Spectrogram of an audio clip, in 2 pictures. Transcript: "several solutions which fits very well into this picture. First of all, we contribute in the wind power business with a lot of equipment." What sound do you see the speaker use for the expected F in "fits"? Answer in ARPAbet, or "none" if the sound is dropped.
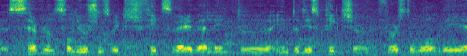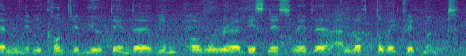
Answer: F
